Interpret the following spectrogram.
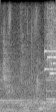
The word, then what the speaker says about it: G-Couture: De hecho, estoy colaborando también con una revista que se llama G-Couture, o G-Couture, que es la pronunciación correcta.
